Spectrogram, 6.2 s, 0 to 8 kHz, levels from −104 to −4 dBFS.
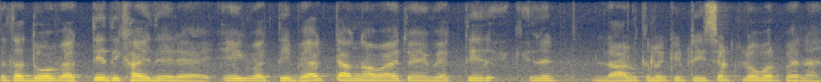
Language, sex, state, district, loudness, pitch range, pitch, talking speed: Hindi, male, Chhattisgarh, Bastar, -18 LUFS, 185-205 Hz, 200 Hz, 255 wpm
